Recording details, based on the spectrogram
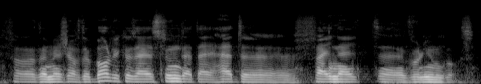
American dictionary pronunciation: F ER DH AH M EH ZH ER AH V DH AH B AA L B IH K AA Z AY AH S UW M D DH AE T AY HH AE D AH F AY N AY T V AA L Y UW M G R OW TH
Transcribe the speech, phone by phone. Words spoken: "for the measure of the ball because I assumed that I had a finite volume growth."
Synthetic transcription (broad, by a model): F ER DH AH M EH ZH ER AH V DH AH B AA L B IH K AA Z AY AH S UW M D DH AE T AY HH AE D AH F AY N AY T V AA L Y UW M G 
